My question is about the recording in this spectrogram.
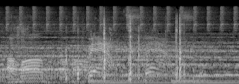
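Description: Skateboard wheels rolling on concrete, with a few sharp clacks of the board about one to two seconds in, under a hip-hop music track.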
